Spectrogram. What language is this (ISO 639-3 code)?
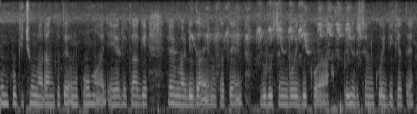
sat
